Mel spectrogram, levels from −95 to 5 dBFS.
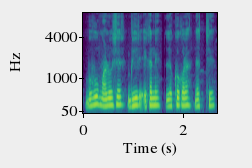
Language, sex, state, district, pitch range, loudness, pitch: Bengali, male, West Bengal, Alipurduar, 155-170 Hz, -16 LUFS, 165 Hz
